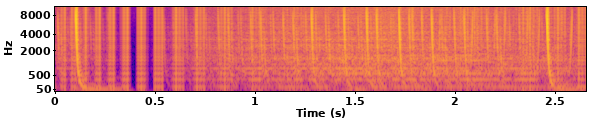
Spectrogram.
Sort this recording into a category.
Music > Solo percussion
